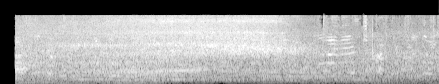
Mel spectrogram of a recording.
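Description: A vehicle passing close by on a road, its noise swelling and then fading out by about three seconds in. After that, people's voices.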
